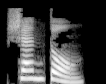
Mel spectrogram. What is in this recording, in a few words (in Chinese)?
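"煽动", Mandarin Chinese; chinese-flashcards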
